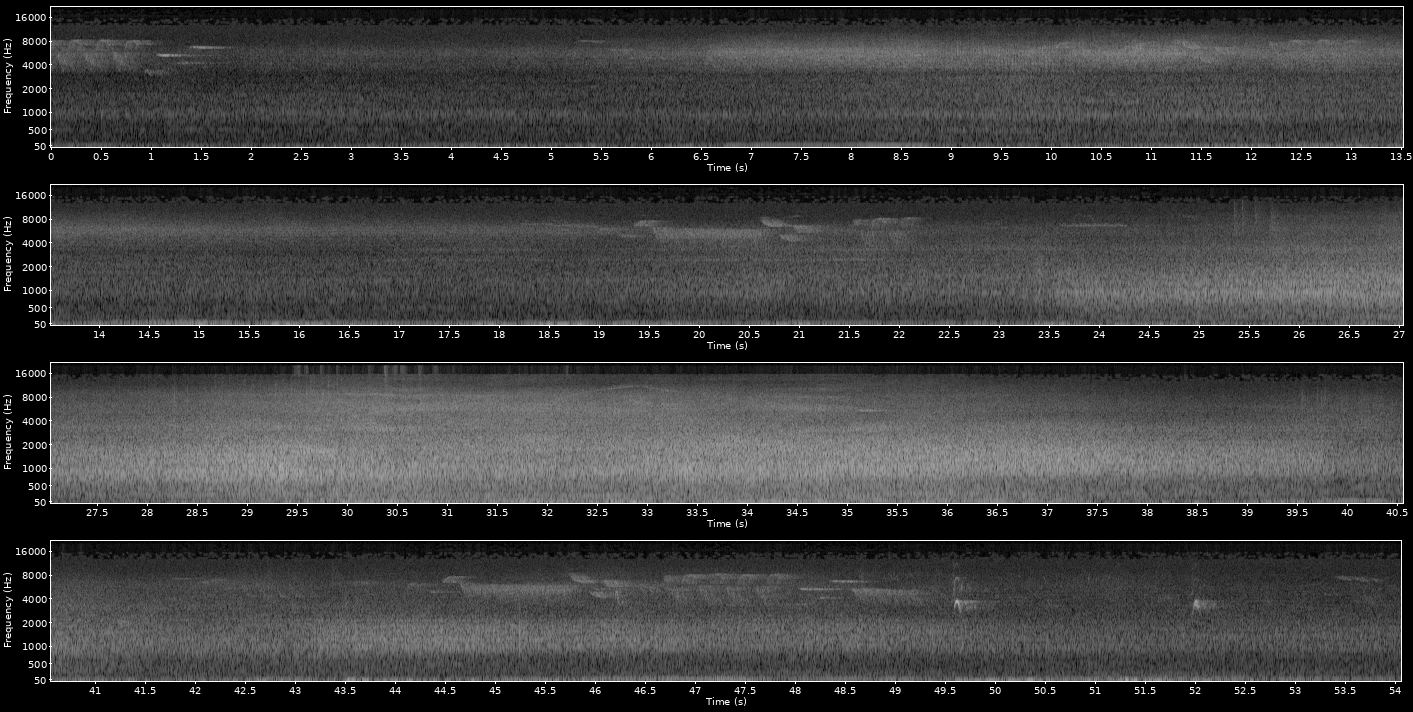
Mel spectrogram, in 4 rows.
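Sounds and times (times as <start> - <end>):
road traffic passing: 1.8 - 54.0.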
